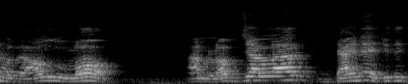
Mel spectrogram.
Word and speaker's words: আল্লাহ: আমরা এভাবে উচ্চারণ করব ল উচ্চারণ করবো মোটা করে এবং হু আহাদে আহাদে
